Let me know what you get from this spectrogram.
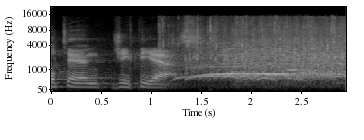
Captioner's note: cheers and applause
